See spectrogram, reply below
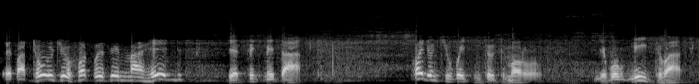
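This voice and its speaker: An actor playing a dour, superstitious estate overseer with a husky voice in an old-time radio drama. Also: male voice, medium pitch, very animated, moderate pace, narrow, tinny audio, a little hiss or hum, lightly acted. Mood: ominous.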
